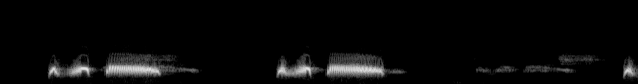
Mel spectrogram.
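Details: Spotted dove kept as a lure for catching wild doves, cooing twice about two seconds apart: a pair of short rising notes, then a long, steady, trembling low coo. Soft faint notes follow in the gap.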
